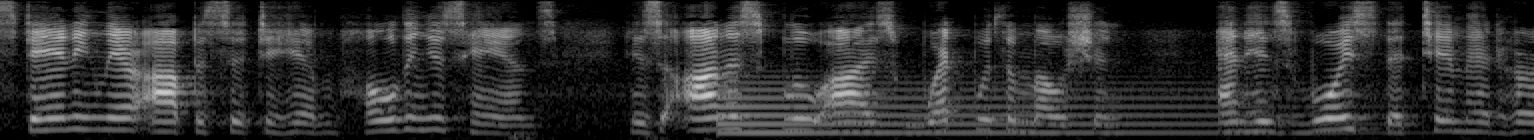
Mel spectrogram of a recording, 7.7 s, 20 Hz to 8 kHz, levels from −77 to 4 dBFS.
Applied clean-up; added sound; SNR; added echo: none; Keyboard (musical); 20 dB; none.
